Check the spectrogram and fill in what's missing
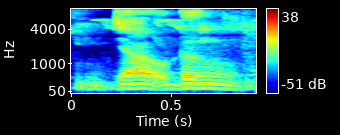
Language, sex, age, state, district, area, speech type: Santali, male, 30-45, West Bengal, Bankura, rural, spontaneous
